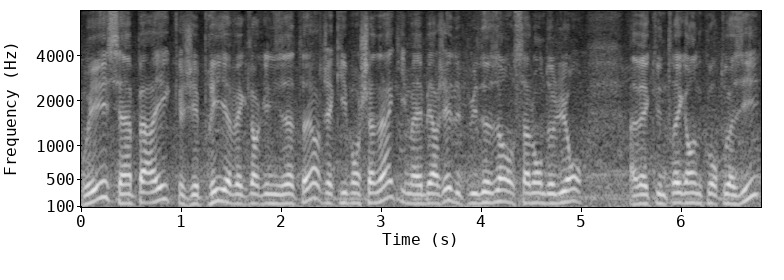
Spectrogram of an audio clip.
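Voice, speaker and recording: A man's fairly quick speech, with ordinary pitch variation, comes through noticeable background noise. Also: fairly high pitch for a man. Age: 60s. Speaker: motorcycle club president, former racer. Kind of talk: interview. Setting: trade show stand.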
